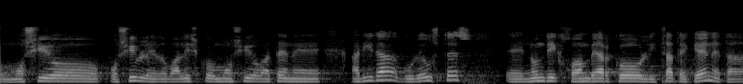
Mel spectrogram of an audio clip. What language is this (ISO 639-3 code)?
eus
